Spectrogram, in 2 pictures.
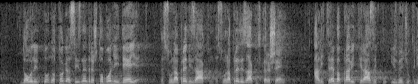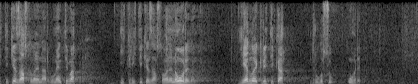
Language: Serbian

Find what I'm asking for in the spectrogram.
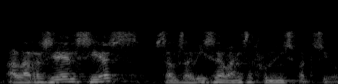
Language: Catalan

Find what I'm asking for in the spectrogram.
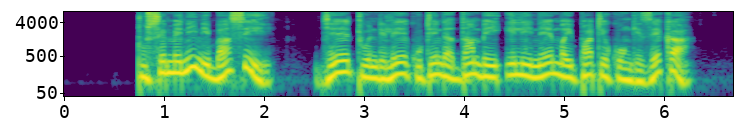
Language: Swahili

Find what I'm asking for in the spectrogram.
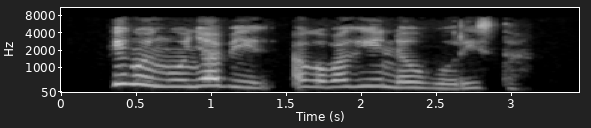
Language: Kalenjin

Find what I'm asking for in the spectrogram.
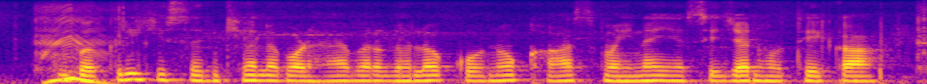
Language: Chhattisgarhi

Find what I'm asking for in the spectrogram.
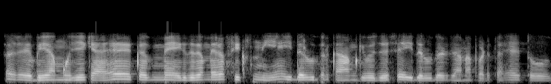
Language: Hindi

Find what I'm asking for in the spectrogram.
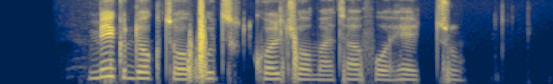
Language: Nigerian Pidgin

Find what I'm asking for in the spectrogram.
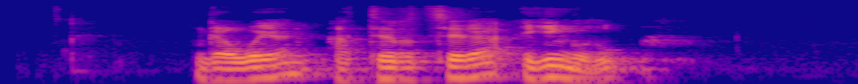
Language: Basque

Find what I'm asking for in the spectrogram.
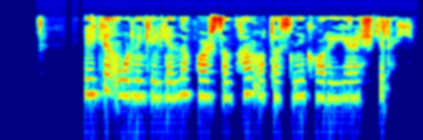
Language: Uzbek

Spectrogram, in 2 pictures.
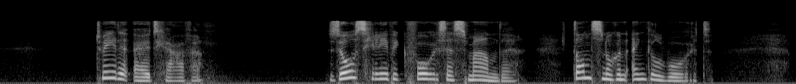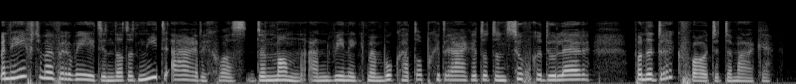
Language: Dutch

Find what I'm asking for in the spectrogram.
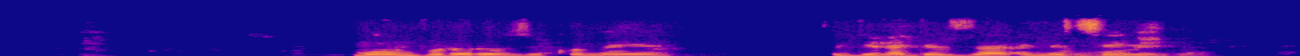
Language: Kinyarwanda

